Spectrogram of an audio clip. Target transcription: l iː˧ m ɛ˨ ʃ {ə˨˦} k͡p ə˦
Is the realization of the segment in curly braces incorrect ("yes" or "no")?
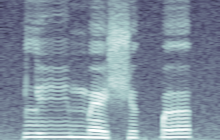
yes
